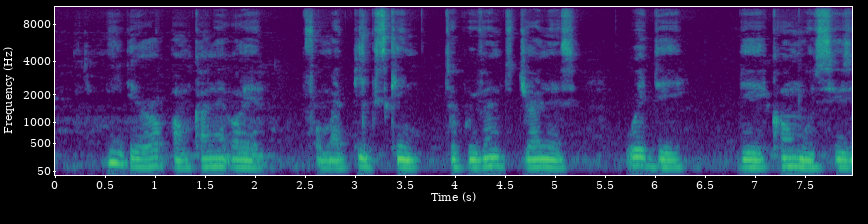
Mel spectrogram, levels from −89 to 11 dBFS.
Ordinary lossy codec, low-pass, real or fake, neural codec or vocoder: none; none; real; none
